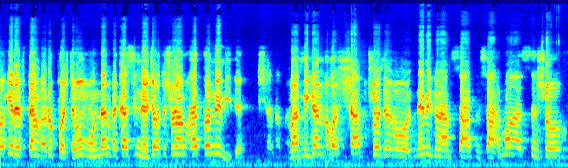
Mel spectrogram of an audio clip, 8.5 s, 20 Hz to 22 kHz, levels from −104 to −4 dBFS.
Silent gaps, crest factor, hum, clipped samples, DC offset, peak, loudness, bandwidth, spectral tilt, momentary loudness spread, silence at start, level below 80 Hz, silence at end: none; 20 dB; none; under 0.1%; under 0.1%; -6 dBFS; -25 LUFS; 20 kHz; 1 dB/octave; 9 LU; 0 s; -80 dBFS; 0.1 s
